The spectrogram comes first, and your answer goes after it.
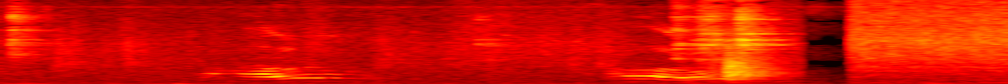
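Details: Playful domestic cat meowing twice, each call a wavering, slightly falling meow with rich harmonics, the second louder and longer, over a low background hum.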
